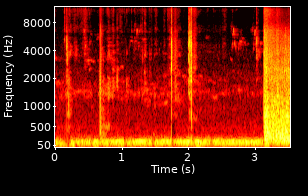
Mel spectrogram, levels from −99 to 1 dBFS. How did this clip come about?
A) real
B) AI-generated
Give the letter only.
A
